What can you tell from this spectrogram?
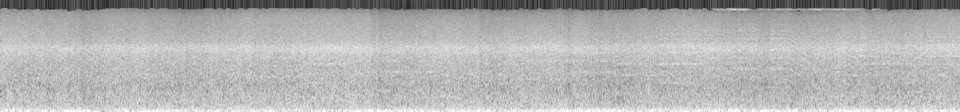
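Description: Steady loud rumbling noise of wind buffeting the microphone, with the drone of a twin-turboprop aircraft flying past mixed in.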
